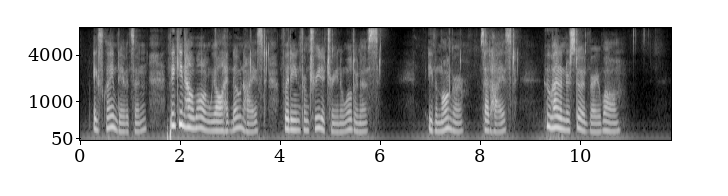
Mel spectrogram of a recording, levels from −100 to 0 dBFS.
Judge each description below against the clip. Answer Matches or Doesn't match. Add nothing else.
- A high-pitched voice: Matches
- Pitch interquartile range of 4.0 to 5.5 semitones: Matches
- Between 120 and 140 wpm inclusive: Matches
